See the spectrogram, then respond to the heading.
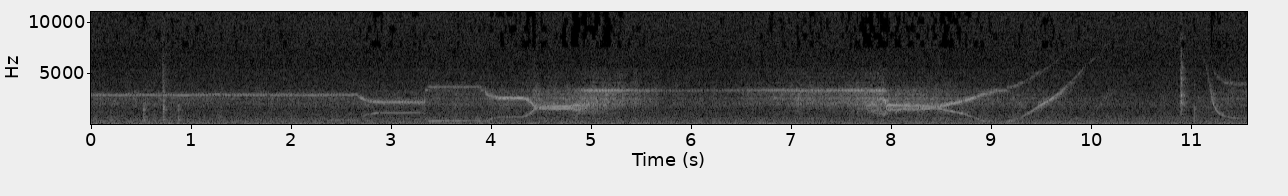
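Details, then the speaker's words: Sparton Model 5049 radio investigated for spurious oscillation when the IF transformers are peaked: a thin heterodyne whistle wanders and sweeps in pitch over hiss as the dial moves, from onset of oscillation to full oscillation; cause suspected, not confirmed. "so this Hound interference sound is interference that's oscillation starting and that's full oscillation"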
